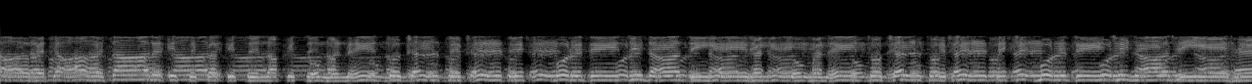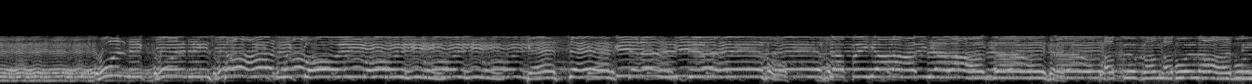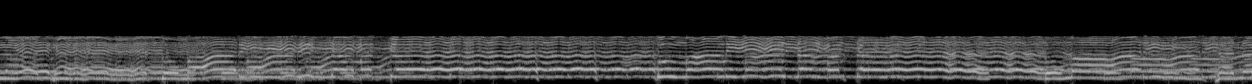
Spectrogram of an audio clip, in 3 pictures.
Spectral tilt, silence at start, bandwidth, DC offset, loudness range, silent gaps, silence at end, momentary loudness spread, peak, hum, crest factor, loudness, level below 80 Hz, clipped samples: -9.5 dB/octave; 0 s; 4 kHz; under 0.1%; 2 LU; none; 0 s; 3 LU; -14 dBFS; none; 10 dB; -24 LUFS; -68 dBFS; under 0.1%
